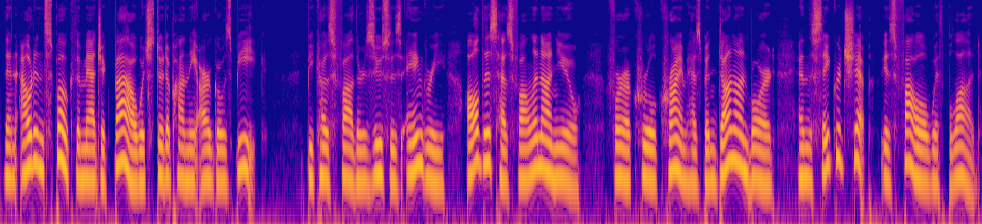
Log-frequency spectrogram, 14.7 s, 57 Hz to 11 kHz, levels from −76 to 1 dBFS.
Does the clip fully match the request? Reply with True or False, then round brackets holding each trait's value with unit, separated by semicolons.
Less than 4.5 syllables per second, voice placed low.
False (4.0 syllables/s; 175 Hz)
